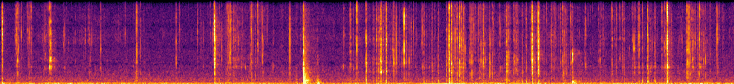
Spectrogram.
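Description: A multi-blade cutter scrapes curls and chips off a dark grey solid bar of soap, held in the hand and already partly cut away. Soft, dry scraping is broken by irregular crisp crackles and sharp bright ticks, over a low rumble that swells briefly near the middle.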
